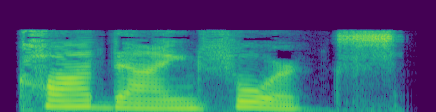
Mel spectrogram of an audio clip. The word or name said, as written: Caudine Forks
